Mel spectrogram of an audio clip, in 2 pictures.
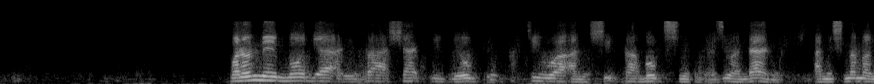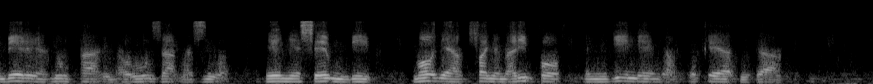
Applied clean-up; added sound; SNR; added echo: neural separator model SepFormer DNS4.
